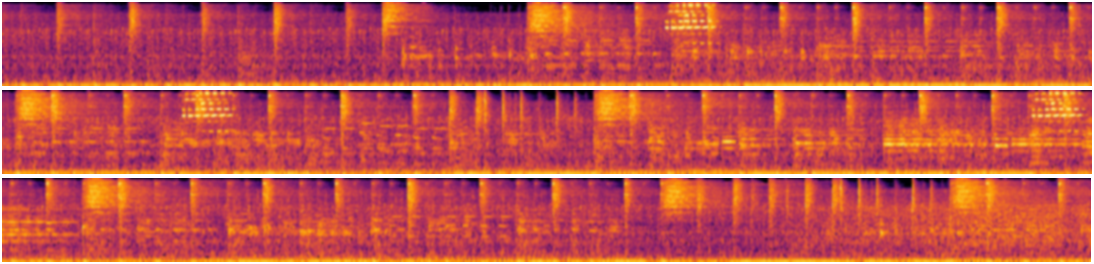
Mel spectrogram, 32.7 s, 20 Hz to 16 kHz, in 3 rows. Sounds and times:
Motorboat, speedboat: 0.0s - 32.6s
Music: 0.0s - 32.6s.

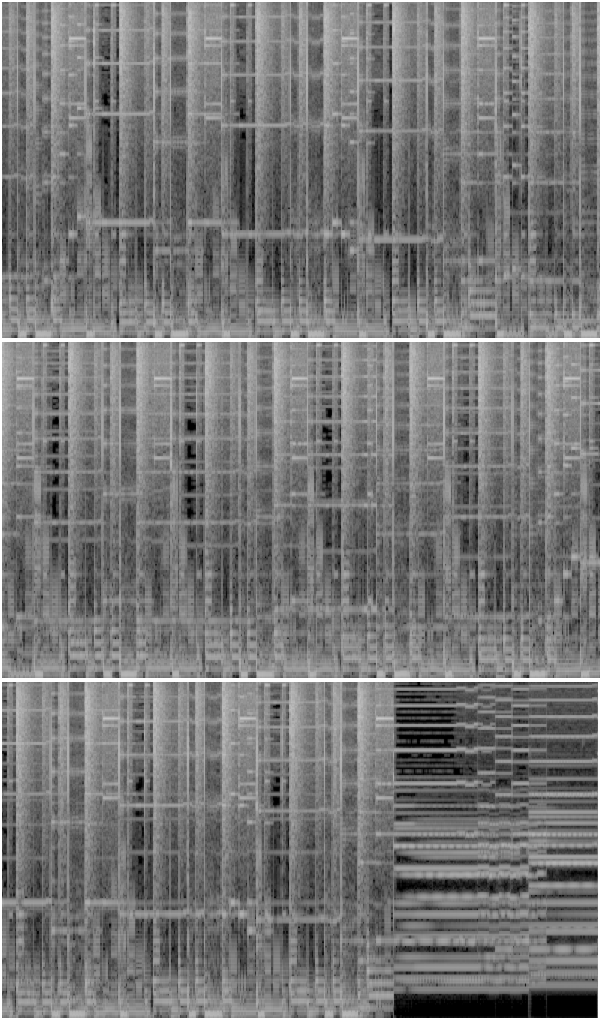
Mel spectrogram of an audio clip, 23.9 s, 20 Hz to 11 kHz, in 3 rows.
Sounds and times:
Music: 0.0s - 23.9s.

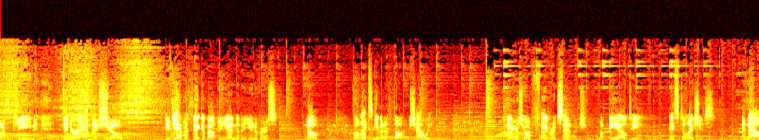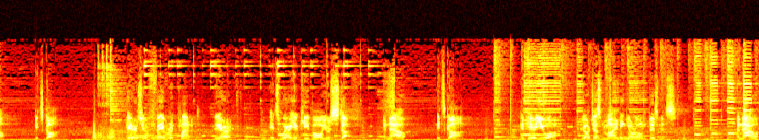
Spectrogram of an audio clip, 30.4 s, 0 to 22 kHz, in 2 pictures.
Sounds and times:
Speech: 0.0s - 2.5s, 3.3s - 6.4s, 7.1s - 8.7s, 10.1s - 15.3s, 15.9s - 16.4s, 17.7s - 19.8s, 20.6s - 24.5s, 25.6s - 28.7s, 29.9s - 30.3s
Music: 0.0s - 15.8s, 16.9s - 23.7s, 24.9s - 30.3s.

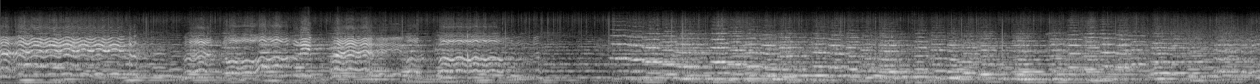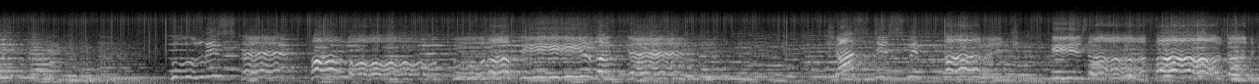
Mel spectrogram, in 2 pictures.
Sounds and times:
Orchestra: 0.0s - 25.1s.

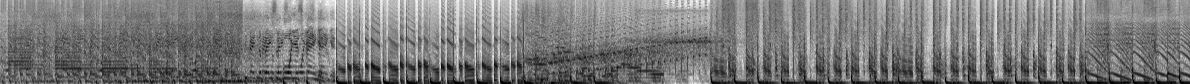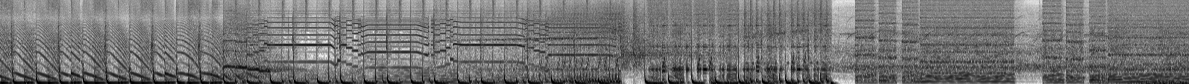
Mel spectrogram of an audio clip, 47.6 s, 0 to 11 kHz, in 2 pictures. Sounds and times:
Electronic dance music: 0.0s - 30.2s
House music: 14.2s - 30.2s
Exciting music: 28.0s - 30.8s
Trance music: 28.1s - 30.2s
Soundtrack music: 28.1s - 30.9s
Electronica: 28.2s - 30.2s.

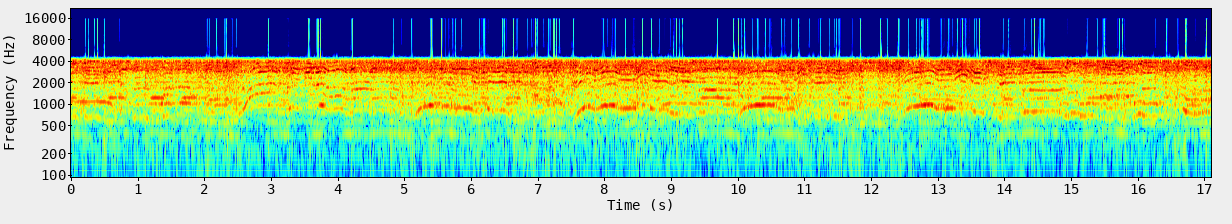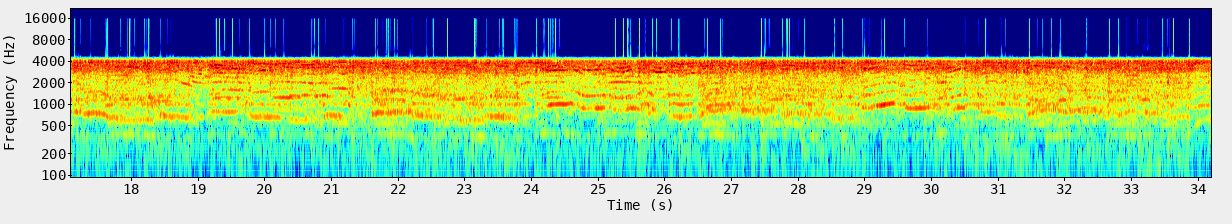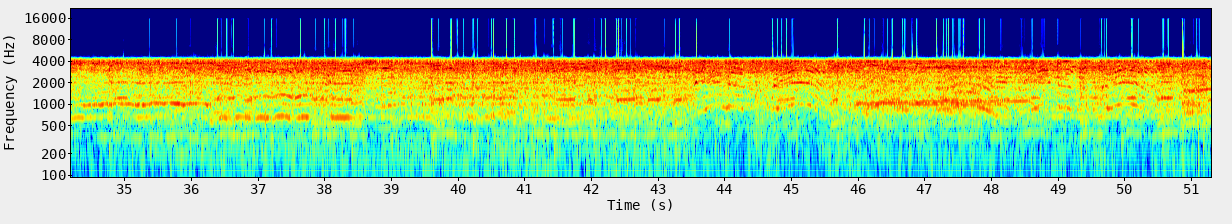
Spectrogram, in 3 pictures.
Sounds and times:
Music: 0.0s - 51.3s.

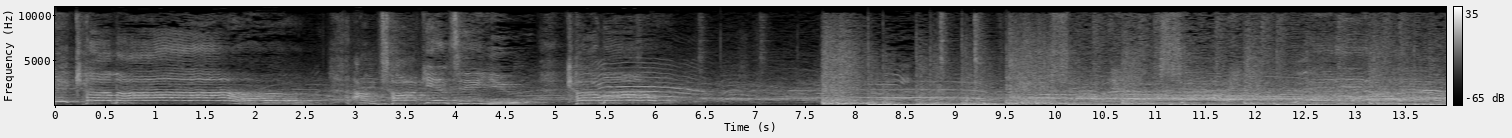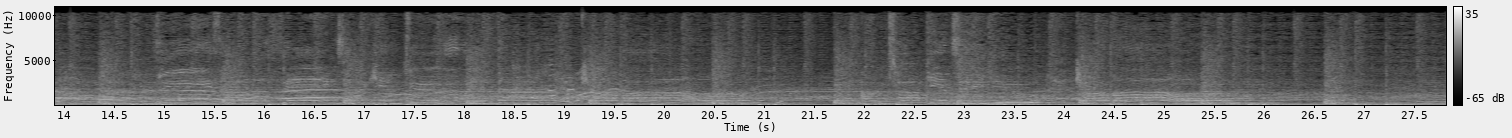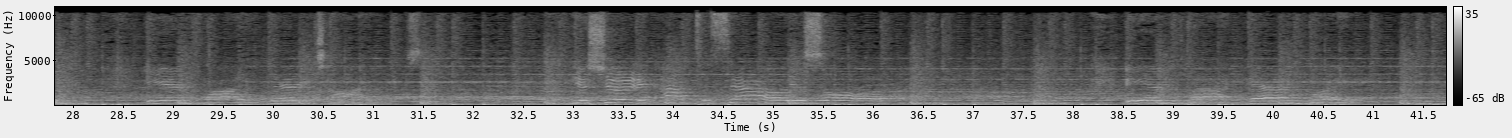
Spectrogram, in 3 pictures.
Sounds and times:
Music: 0.0s - 41.7s.

